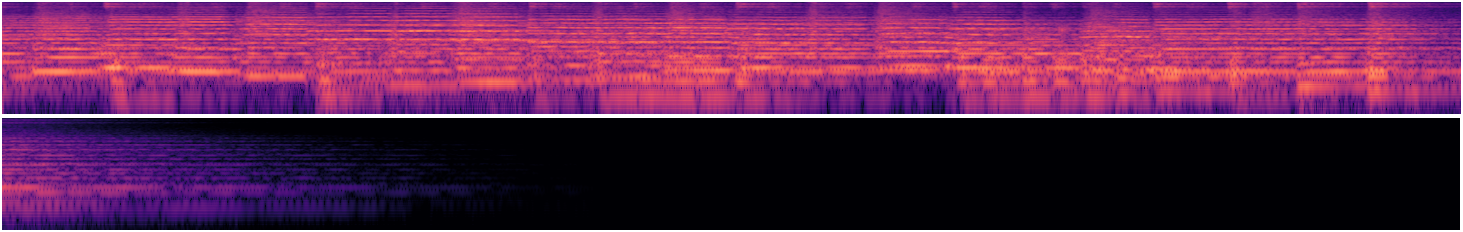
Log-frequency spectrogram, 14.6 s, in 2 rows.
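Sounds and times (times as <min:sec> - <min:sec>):
waltz music: 0:00.0 - 0:08.1.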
